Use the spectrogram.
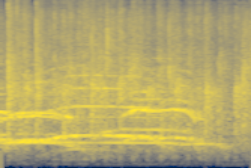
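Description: Audience applause, dense overlapping clapping that stays loud and steady for a couple of seconds, with sustained cheering or whooping voices riding over it before it eases slightly at the end.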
